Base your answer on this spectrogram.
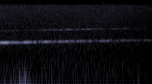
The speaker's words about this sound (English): Can you guys hear sirens? I do.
